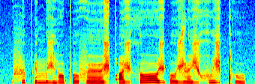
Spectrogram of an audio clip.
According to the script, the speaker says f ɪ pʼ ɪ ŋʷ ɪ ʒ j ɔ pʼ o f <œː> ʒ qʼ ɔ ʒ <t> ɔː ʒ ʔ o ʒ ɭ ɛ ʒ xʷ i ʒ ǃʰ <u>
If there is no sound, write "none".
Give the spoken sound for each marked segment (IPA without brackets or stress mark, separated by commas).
œː, θ, u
